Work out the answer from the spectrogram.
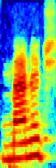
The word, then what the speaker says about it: manage: pronouncing incorrectly instead under manage a lobster's of an edge but the stress must be in the first syllable manage he says decreased see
